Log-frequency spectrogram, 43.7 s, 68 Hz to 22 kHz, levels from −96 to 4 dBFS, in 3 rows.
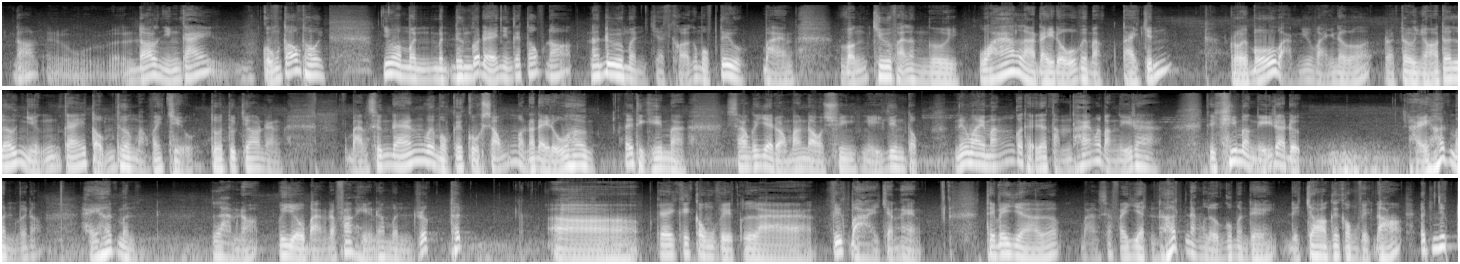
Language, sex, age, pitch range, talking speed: Vietnamese, male, 20-39, 85-120 Hz, 215 wpm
